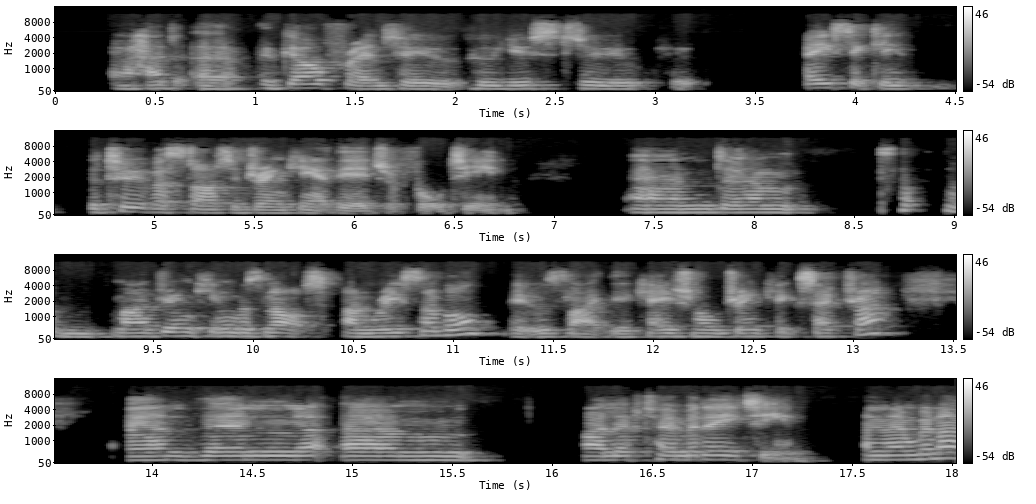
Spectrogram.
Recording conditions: video call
